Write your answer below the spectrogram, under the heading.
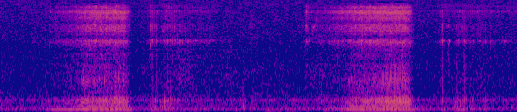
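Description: Two slow, rattling snoring breaths, each a low rumbling inhalation with quiet pauses between, in a sleeping animal.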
